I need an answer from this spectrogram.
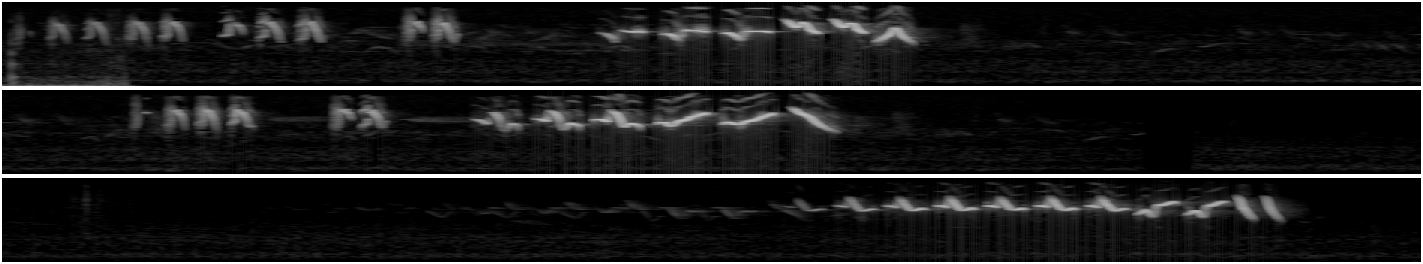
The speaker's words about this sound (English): Our first bird today is the little tiny summer warbler. It's an all-yellow bird, and if you can see it, it has orangish or reddish stripes down the side. And his song is very easy to remember. Sweet, sweet, summer sweet.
